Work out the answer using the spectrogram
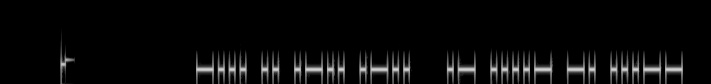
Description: Morse code, heard as a keyed tone, about 22 wpm, 700 Hz. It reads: BILL A4N3
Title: CWT Exchange 22wpm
